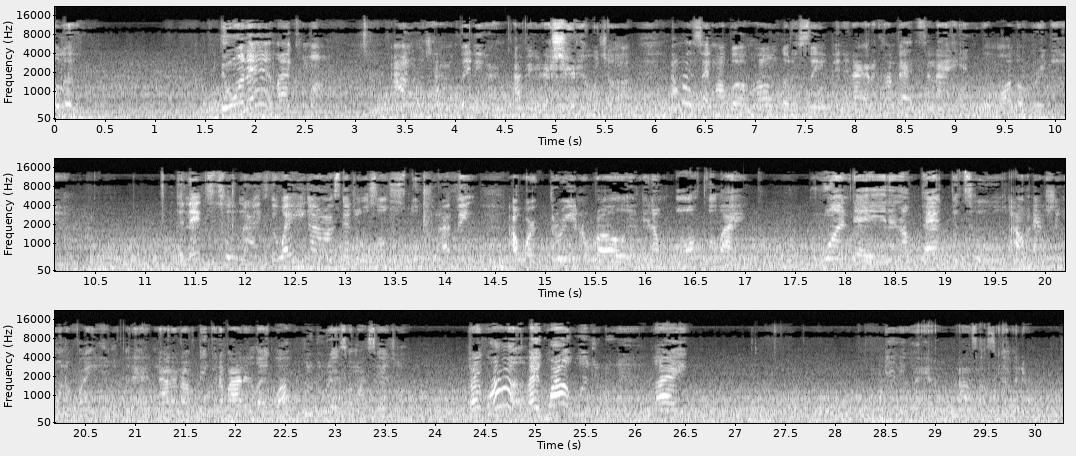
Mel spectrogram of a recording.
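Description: Steady road and engine rumble inside a moving car's cabin, with a woman's voice sounding on and off over it.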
